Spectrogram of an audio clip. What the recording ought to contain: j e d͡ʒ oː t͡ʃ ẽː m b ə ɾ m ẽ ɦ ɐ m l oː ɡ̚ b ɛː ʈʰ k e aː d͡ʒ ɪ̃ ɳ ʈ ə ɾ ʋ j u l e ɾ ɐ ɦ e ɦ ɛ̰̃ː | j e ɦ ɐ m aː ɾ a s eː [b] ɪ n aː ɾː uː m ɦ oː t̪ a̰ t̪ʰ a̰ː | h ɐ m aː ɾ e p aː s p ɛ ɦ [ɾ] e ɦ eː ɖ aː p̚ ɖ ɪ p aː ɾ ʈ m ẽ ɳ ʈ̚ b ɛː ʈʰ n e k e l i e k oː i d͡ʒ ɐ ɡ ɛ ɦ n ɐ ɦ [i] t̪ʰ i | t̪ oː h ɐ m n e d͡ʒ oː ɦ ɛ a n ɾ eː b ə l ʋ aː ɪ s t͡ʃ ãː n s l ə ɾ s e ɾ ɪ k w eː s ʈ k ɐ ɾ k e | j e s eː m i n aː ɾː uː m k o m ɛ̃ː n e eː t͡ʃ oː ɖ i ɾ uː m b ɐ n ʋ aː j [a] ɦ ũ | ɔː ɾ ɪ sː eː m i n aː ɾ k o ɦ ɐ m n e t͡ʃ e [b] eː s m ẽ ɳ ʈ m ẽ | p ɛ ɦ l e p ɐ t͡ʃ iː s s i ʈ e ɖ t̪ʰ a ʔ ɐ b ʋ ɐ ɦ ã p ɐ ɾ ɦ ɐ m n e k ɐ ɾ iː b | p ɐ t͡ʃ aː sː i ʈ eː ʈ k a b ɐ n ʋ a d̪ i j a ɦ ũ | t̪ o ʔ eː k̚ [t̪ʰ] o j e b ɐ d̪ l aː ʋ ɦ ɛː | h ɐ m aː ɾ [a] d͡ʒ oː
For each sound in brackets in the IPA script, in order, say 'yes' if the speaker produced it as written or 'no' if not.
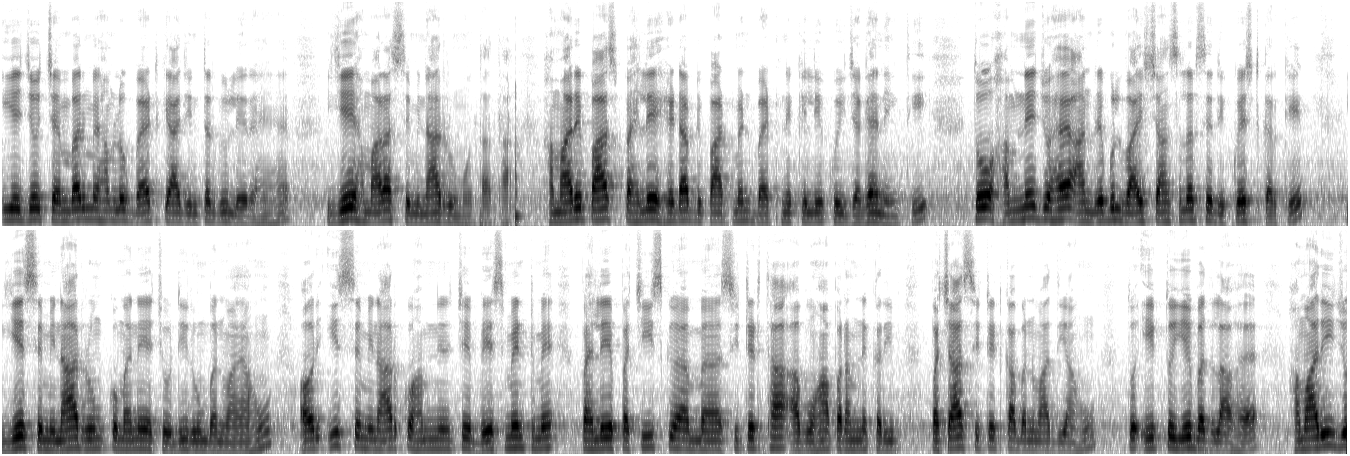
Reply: no, no, no, yes, yes, no, no

